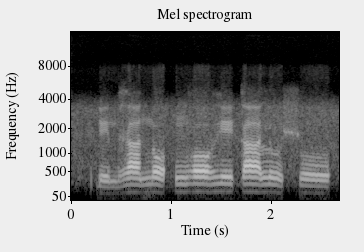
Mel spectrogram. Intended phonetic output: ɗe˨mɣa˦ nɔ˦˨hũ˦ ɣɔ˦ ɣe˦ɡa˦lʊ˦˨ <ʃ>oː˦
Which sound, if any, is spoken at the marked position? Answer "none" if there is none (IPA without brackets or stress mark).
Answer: ʃ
